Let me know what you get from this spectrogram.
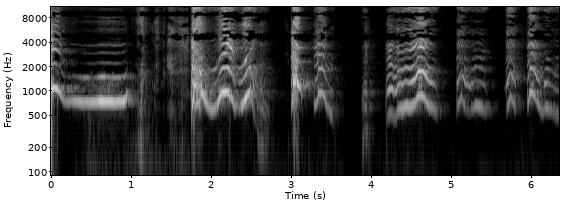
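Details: A Chihuahua named Rocco gives a string of high, wavering whines and yowls, rising and falling like attempts at speech, while being coaxed to say "I love you".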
